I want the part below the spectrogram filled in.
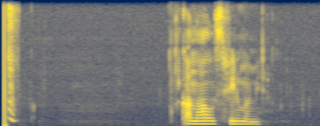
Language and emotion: Russian, neutral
